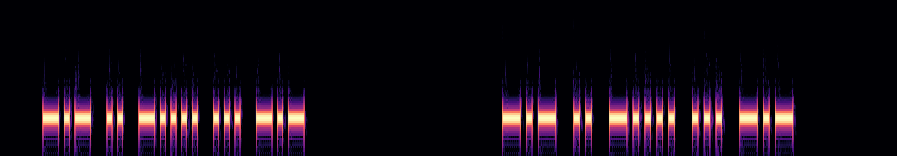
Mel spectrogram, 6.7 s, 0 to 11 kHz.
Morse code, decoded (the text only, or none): KI6SK KI6SK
